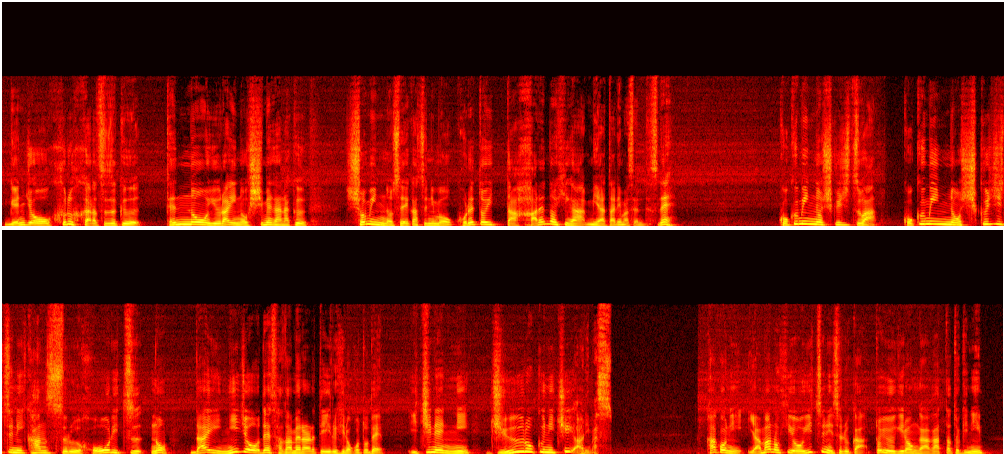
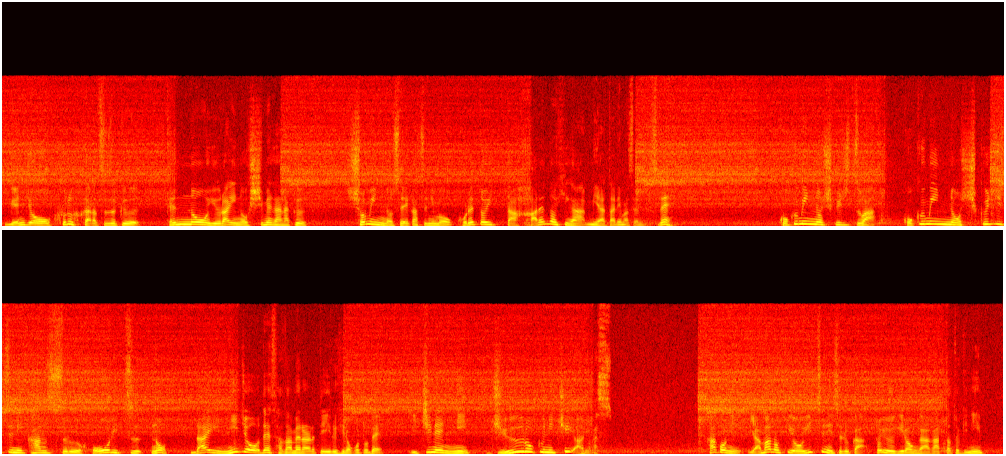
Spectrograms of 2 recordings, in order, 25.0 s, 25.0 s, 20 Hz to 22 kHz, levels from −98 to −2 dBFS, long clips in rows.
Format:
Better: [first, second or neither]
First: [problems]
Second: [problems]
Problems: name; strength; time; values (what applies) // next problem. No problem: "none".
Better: first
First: hiss; faint; throughout; 25 dB below the speech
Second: hiss; loud; throughout; 6 dB below the speech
